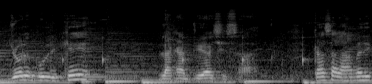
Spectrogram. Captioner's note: speaking Spanish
